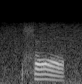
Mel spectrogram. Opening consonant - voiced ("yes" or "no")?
no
